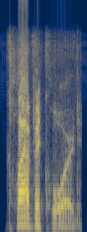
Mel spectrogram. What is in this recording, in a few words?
"clavichord", American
